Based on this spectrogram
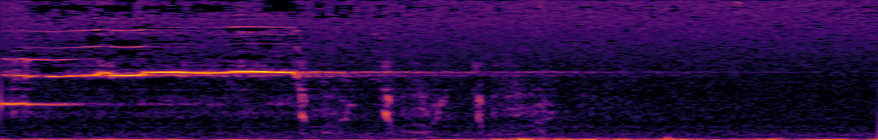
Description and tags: A bull elk bugling at night during the fall rut in Evergreen, Colorado
Deer, Bugle, Rut, Bull, Fall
